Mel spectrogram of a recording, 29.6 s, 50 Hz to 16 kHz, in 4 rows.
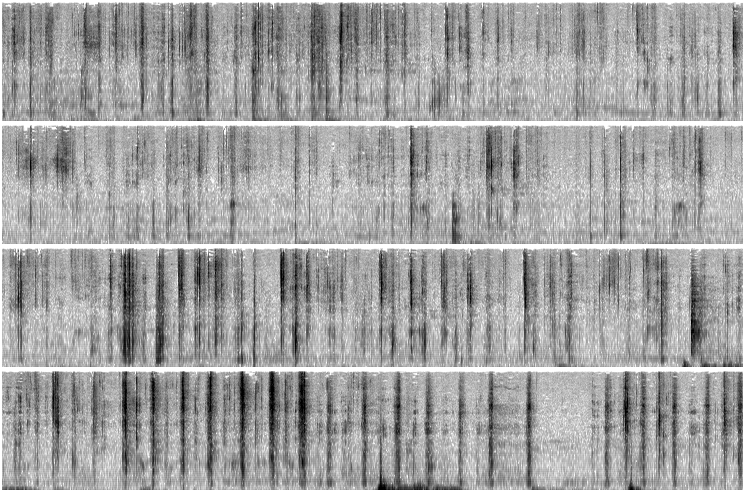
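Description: Close-miked chewing of fried chicken: many short, wet mouth clicks and smacks. Now and then there is a crunching bite, the heaviest about 26 seconds in.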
